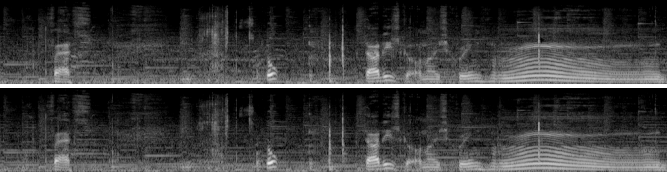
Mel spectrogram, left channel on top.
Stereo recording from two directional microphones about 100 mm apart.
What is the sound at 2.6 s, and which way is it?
Music, 5° left (ahead or behind).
